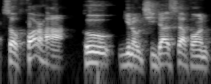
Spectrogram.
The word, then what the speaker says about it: Farha: So I say it wrong. It's not Farah. It's Farha. We always say it wrong. It's not Farah. It's Farha. Because guys don't get that because it's kind of fucked up when we say it. Because I said it wrong. It's Farha. It's H-A.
